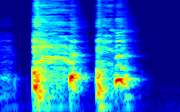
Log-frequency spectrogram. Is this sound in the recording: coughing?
yes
